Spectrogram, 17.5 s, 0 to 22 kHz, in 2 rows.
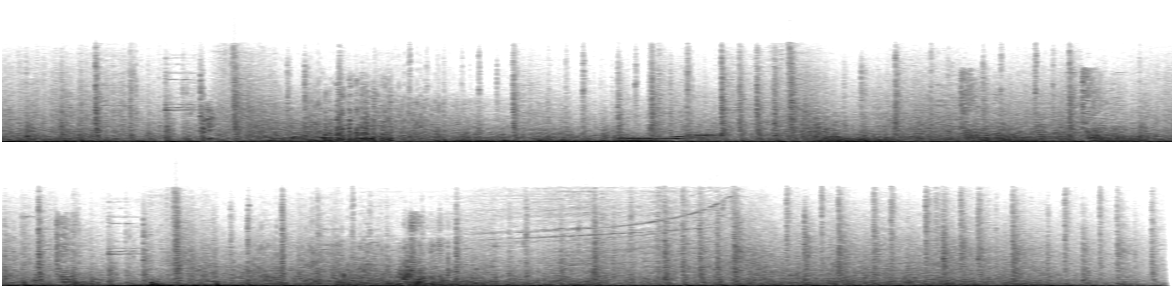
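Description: Continuous heavy blasts and booming from Israeli strikes using 400 tons of explosives to destroy a Hezbollah tunnel in Lebanon, a dense, loud roar of explosions and crackling impacts lasting throughout.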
